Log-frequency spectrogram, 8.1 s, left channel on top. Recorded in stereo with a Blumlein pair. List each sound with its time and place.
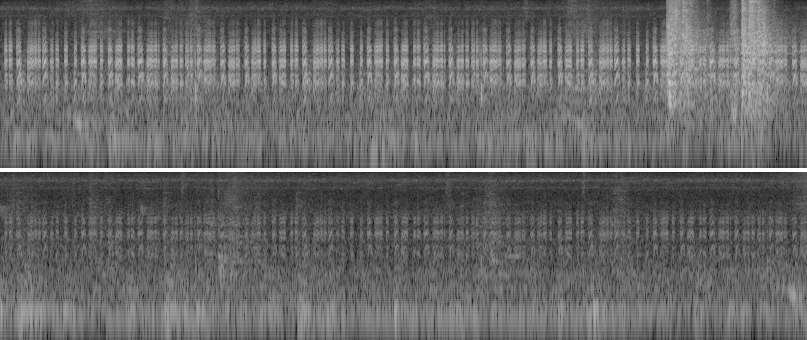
0.0 s an insect: 50° left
